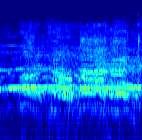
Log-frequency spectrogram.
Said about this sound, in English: you also told me, as you can hear the chants from the, the crowd,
